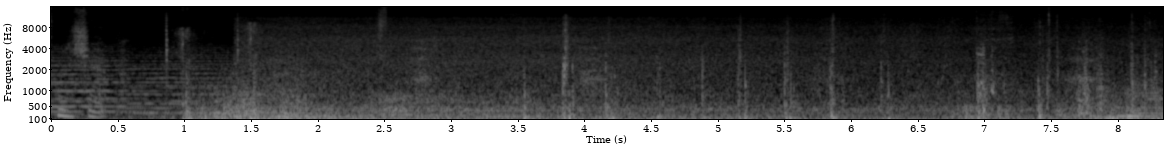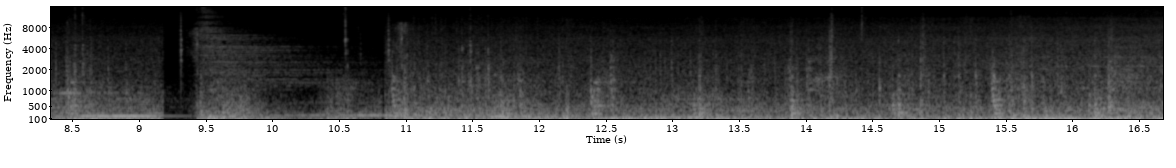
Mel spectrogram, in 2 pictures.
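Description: Footsteps crunch and scuff on dirt and wooden boards.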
